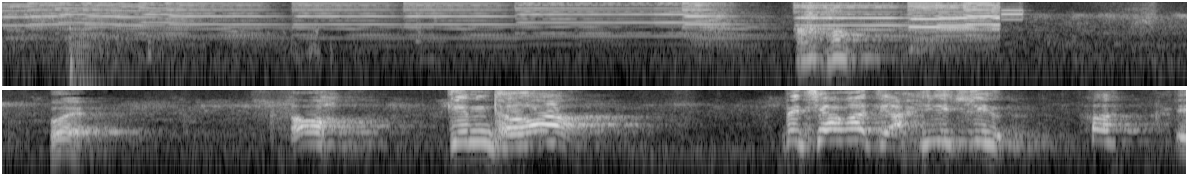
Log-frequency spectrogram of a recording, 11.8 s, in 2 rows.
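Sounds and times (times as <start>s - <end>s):
mobile phone ringing with an electronic melodic ringtone: 0.0s - 5.1s
speech: 4.0s - 4.4s, 6.2s - 6.5s, 7.4s - 9.0s, 9.8s - 11.8s.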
